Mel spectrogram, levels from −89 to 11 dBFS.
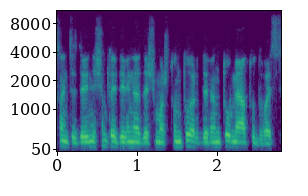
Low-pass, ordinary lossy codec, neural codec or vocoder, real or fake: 9.9 kHz; Opus, 32 kbps; none; real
